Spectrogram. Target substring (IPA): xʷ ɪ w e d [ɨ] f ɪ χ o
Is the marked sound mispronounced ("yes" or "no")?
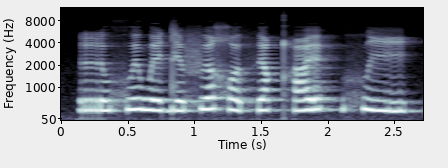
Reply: yes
